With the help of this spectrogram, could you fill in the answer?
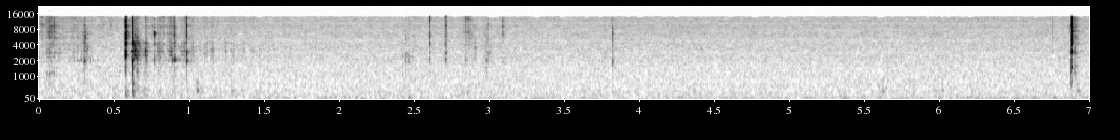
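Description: A utility blade slices strips of green and yellow coating off a solid, rounded bar of cream soap held in the hand. A cluster of crisp, bright scraping cuts comes near the start, followed by a long, nearly silent stretch. One more sharp, high cut lands just before the end.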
